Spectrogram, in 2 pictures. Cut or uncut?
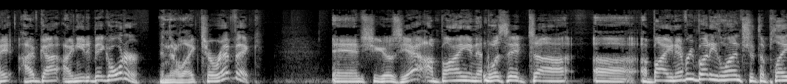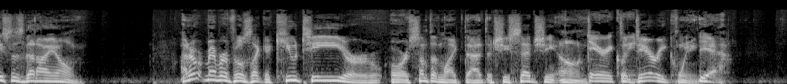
cut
